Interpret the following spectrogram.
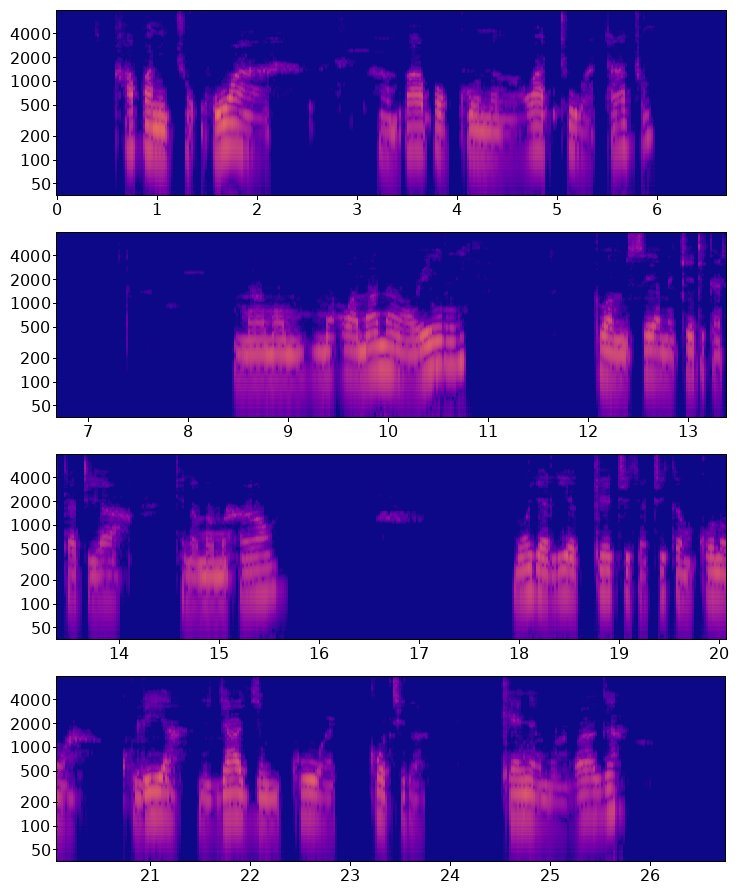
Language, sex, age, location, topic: Swahili, male, 25-35, Nakuru, government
